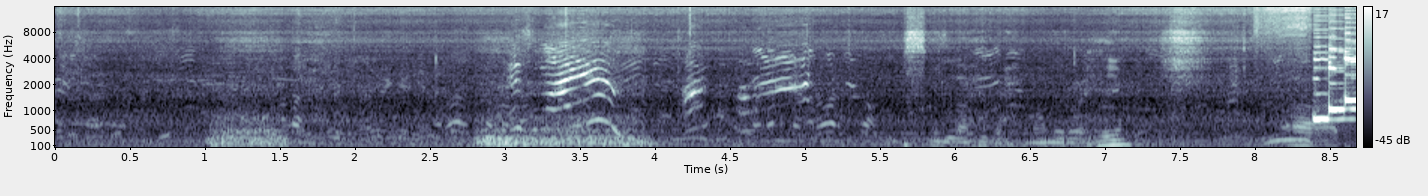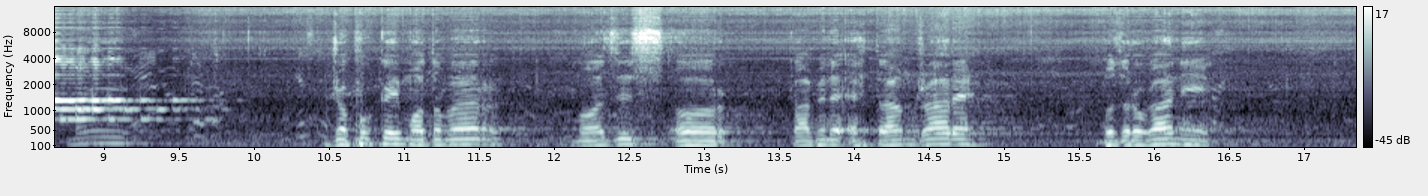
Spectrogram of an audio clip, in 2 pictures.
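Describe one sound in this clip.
A man shouts slogans through a loudspeaker outdoors.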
